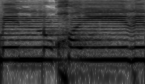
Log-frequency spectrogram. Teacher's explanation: نون ساکن کے بعد خو ہے تو نون ساکن کو ظاہر کریں گے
